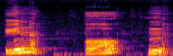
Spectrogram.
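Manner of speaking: u-ne pomme, en détachant « Une »; sépare « Une » de « pomme »; découpé en syllabes. Shown as a demonstration. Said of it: "Je découpe les mots en syllabes". (syllabes détachées)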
